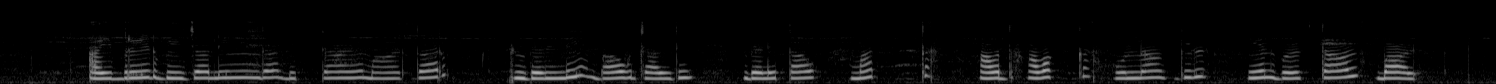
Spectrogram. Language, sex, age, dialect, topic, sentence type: Kannada, female, 18-24, Northeastern, agriculture, statement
